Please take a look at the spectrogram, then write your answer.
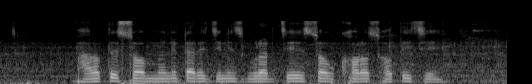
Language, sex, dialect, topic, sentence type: Bengali, male, Western, banking, statement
